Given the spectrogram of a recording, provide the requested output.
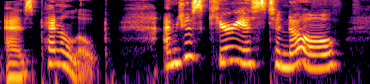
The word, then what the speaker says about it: Penelope: P-E-N-E-L-O-P-E. How do you pronounce this name? P-E-N-E-L-O-P-E. I pronounce it Penelope.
